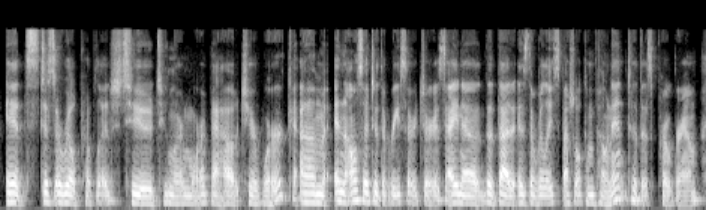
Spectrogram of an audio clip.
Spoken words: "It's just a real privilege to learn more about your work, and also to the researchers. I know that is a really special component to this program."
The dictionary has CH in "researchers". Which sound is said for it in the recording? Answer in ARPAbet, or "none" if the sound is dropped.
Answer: CH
